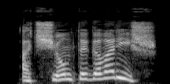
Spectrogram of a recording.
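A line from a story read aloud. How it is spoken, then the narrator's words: Shouting. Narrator (Russian): закричал Филипп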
